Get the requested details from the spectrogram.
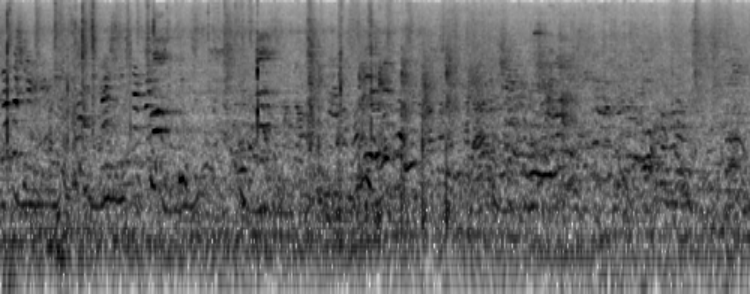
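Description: Small animals patter and rustle across dry leaves.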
